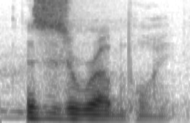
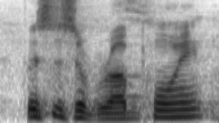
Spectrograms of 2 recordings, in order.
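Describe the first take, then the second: First: Said in the usual way. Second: "This is a rub point" higher and louder, punching "This"; emphatic. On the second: Shown as a demonstration. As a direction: announce "This" firmly.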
